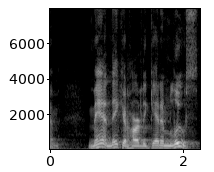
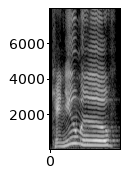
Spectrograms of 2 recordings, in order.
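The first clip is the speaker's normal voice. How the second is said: anxious call; 9 dB louder than usual. Acted. Freak anxiously asking.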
